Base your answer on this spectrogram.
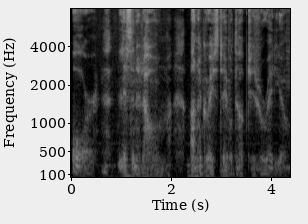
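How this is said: It is said in a put-on character voice.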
